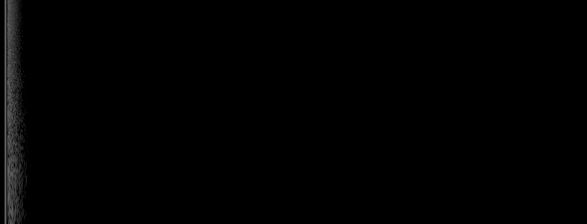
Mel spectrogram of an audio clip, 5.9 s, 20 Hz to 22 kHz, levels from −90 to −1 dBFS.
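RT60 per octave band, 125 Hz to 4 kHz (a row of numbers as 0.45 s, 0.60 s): 0.40 s, 0.35 s, 0.35 s, 0.40 s, 0.35 s, 0.30 s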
